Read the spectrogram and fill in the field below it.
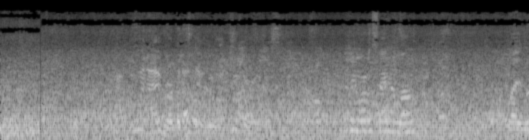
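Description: A young woman talks close to the microphone.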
